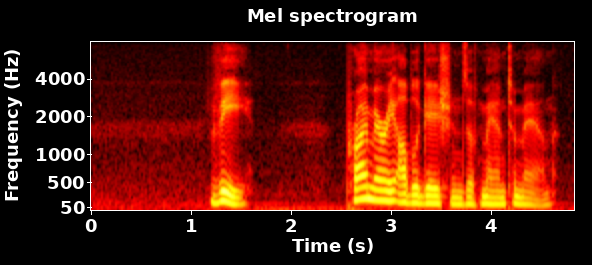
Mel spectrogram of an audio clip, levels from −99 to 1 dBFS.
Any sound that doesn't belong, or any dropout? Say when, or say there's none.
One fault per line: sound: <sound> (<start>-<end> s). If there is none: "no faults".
no faults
